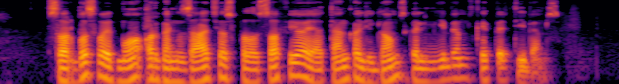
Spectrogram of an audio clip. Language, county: Lithuanian, Marijampolė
